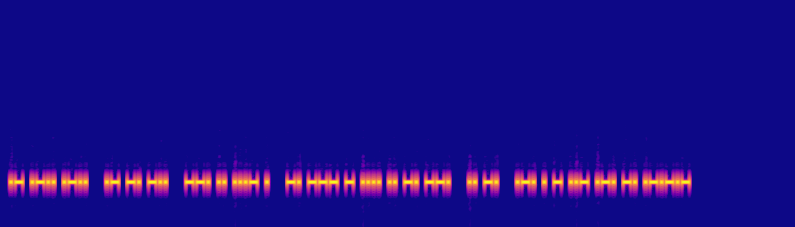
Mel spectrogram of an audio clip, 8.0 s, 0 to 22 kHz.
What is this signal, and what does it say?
Morse code, heard as a keyed tone, about 42 wpm, 690 Hz. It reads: ALL AND GIVE NOTHING IN RETURN.
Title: Sentences from Top 1000 Words - Review Part 6 - 45wpm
